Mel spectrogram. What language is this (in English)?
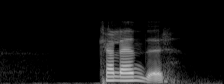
Swedish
